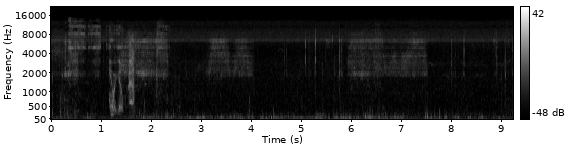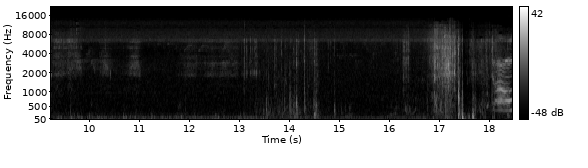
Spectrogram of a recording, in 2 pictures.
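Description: A spinning reel being worked on a hooked fish over a low rumbling background, then a loud splash near the end as the bass thrashes at the landing net beside the boat.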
